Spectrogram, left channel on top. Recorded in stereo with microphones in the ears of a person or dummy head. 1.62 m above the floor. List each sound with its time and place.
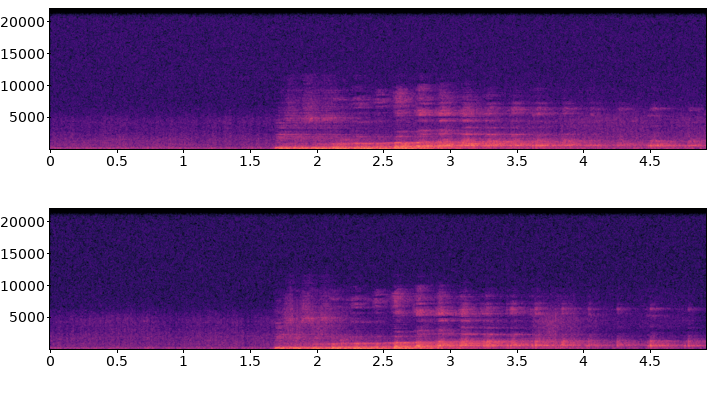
1.7 s laughter: 50° right (ahead or behind), 0.6 m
